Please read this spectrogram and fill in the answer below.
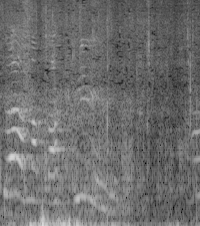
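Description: Faint background voices talking, at least one high-pitched like a child's, mostly in the first second, with a brief high vocal sound near the end.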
